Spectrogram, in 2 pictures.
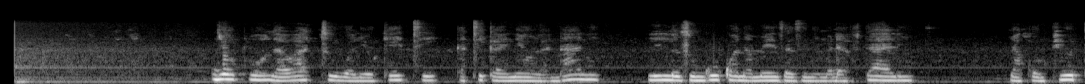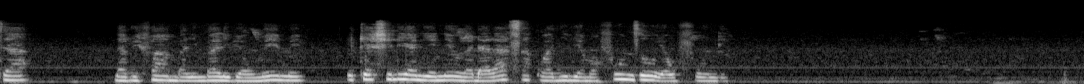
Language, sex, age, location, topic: Swahili, female, 18-24, Dar es Salaam, education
